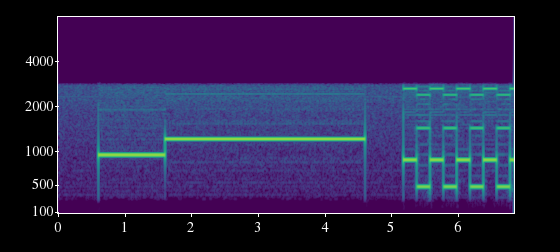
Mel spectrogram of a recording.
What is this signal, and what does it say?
Two-tone page, heard as a one-second tone, then a three-second tone, about 950 then 1220 Hz, with noise. It is heard from 0.6 to 4.6 s.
